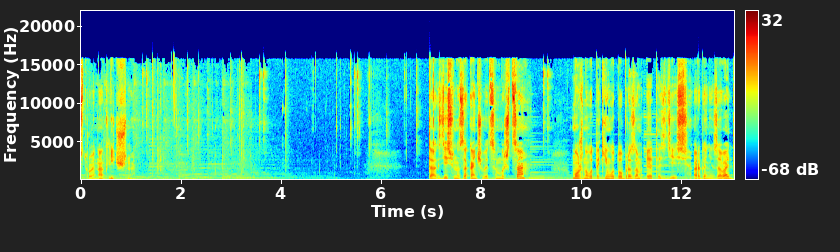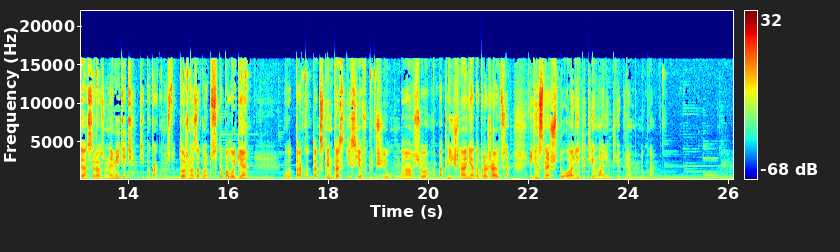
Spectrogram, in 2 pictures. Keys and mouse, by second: 2.4-18.4 drag.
